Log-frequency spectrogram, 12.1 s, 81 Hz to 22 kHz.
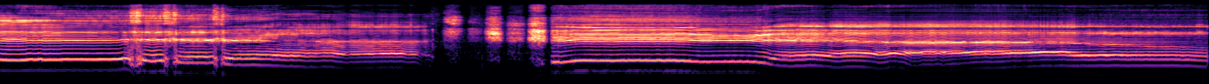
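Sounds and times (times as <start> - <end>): person crying wail: 0.0 - 4.4, 5.2 - 12.0.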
